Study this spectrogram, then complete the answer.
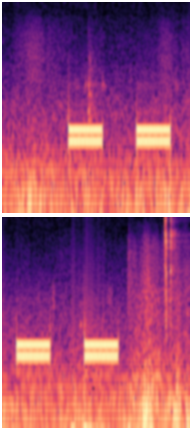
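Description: A phone ringing tone purrs in short repeated bursts.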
